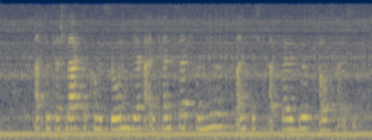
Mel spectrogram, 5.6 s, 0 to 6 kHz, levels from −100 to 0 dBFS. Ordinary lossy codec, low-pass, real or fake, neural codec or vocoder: none; 5.4 kHz; real; none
